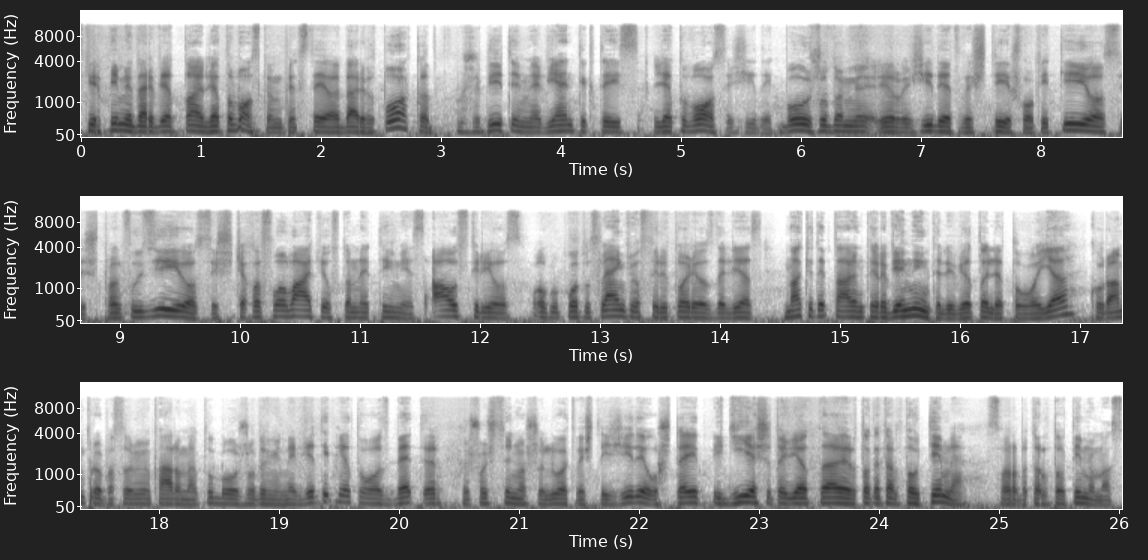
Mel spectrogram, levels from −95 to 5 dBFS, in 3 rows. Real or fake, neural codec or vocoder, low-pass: fake; codec, 24 kHz, 1 kbps, SNAC; 10.8 kHz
